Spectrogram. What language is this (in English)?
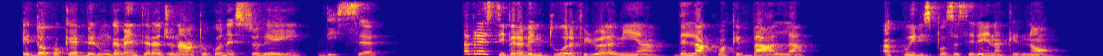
Italian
